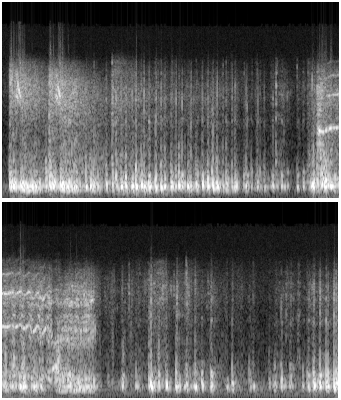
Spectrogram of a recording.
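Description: Horse hooves thud on hard dirt.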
